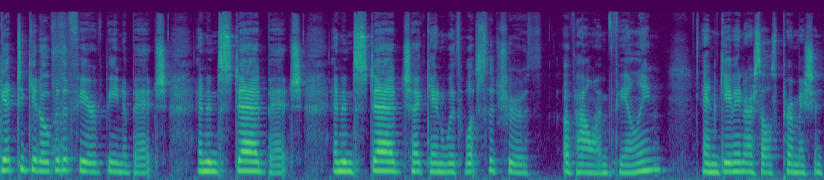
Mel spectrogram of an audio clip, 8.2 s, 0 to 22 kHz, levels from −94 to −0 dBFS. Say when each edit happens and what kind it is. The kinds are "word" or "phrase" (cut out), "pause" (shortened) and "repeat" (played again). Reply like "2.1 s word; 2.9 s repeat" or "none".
2.7 s repeat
